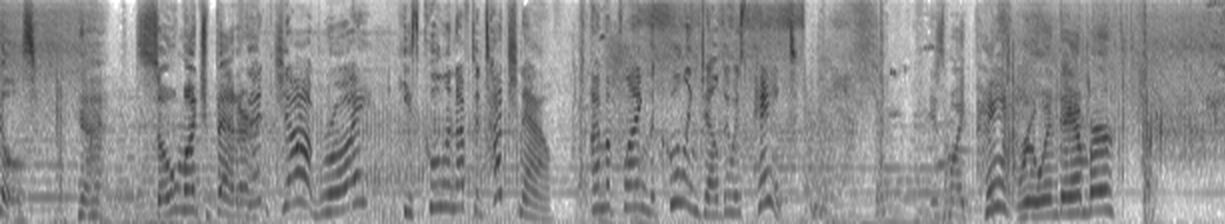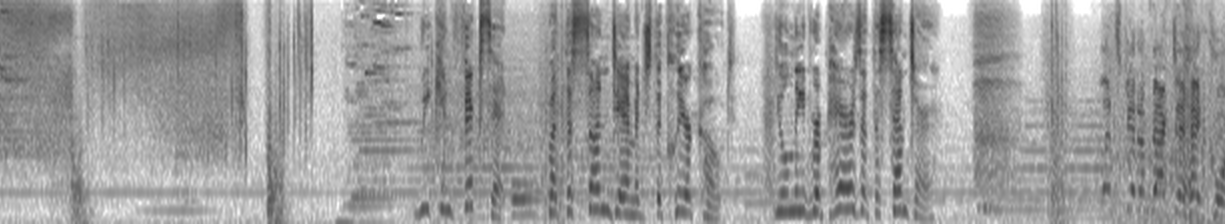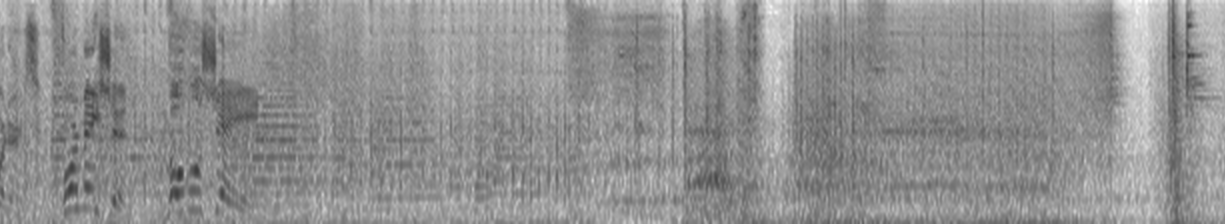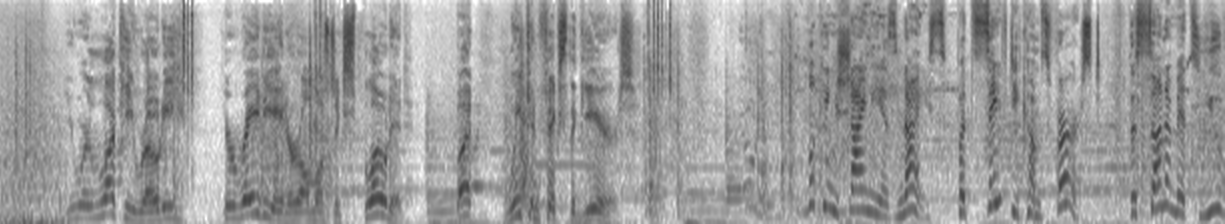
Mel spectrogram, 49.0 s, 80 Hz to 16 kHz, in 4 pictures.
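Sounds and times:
soft background music: 0.0s - 11.4s, 12.8s - 31.4s, 36.7s - 49.0s
spray gun hissing: 12.7s - 14.6s.

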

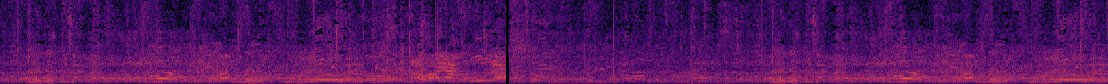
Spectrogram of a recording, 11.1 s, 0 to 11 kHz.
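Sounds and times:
crowd calling and shouting: 0.0s - 11.0s.

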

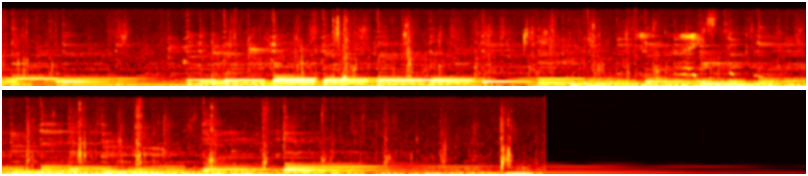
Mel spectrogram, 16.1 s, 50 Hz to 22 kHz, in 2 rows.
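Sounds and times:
sustained chord: 0.0s - 16.0s.

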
